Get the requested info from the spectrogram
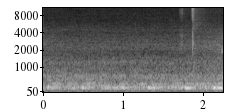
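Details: Fetal heartbeat on a Doppler monitor during early labour, contractions every 2 to 3 minutes, mother admitted to hospital without epidural: low, rhythmic whooshing pulses.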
